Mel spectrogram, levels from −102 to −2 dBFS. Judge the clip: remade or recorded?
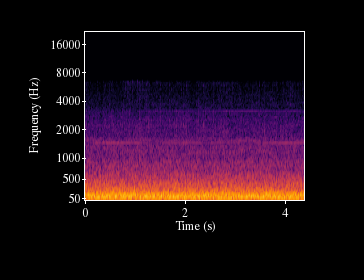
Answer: recorded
